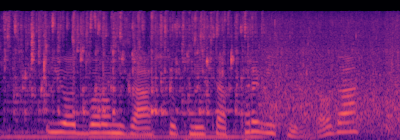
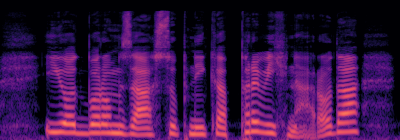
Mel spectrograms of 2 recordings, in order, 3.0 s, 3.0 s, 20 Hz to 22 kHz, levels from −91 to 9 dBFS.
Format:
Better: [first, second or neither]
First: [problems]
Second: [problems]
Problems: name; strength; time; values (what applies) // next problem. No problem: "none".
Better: second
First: rain or running water; very loud; throughout; 2 dB above the speech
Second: none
